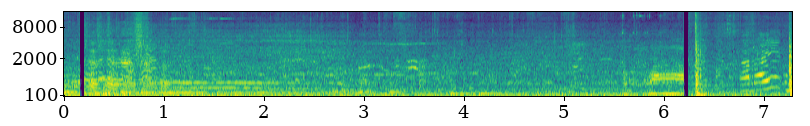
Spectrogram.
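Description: A crowd murmurs in a busy outdoor market.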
